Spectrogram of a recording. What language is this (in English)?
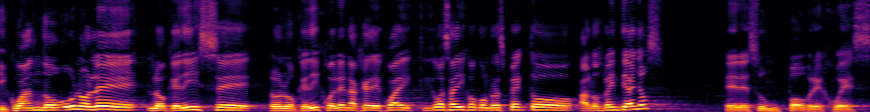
Spanish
